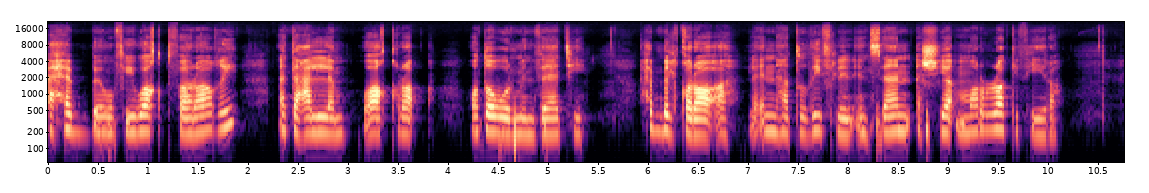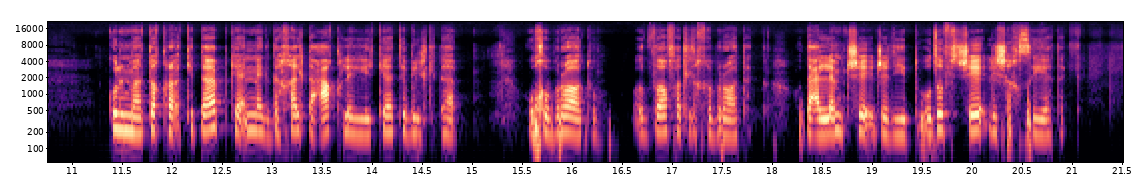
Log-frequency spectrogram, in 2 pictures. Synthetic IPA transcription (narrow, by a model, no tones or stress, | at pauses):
ʔaħabːwɪfiwɑɡt̪fɑɾˤɑːɣi | ʔat̪ʕalːamwɪ̰ʔɑqɾˤɑʔ | wʔɑt̪ˤɑwːɪɾmɪnðaːt̪ʰi | ʔaħabːɪlqɪɾɑːʔalɪ̰ʔanːɦat̪ɨðˤiːflɪlʔɪ̰nsaːnʔaʃjaːʔmɑrˤːɑkɪθiːɾa | kʊlːmat̪ɪqɾˤɑ̰ʔkɪt̪aːb̚kaʔa̰nːakd̪axalt̪ʕɑqlɪlːikaːt̪ɪbɪlkɪ̥t̪aːb̚ | wɪxɪbɾˤɑːt̪ʊ | ʔɨ̰ðˤɑːfɑt̪lɪxɪbɾˤɑːt̪ḁkwɪt̪ʕalːamt̪ʃeːʔd͡ʒɪd̪iːd̪wɨd̪ˤɨft̪ʃeːʔlɪʃɑxsˤɨjːat̪ḁk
